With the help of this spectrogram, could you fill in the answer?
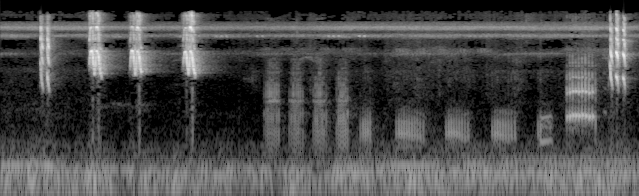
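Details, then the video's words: Singing tame Asian pied starling: several crisp high sharp notes at the start, then a series of short mid-pitched pulsed notes spaced about half a second apart, closing with a warbled phrase and a quick high triple burst; low hum beneath. "burung jalak suren ini jinak banget,suaranya bikin ngiler full isian"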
